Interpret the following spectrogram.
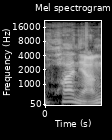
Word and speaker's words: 화냥: 우리 는 그것 을 " 황양 " 이라 고 발음 합니다 .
